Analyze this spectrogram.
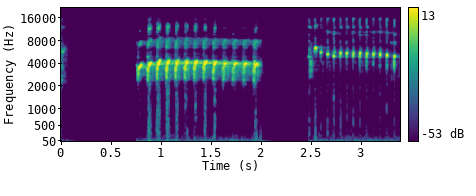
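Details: Ngekek song of a lovebird, used as a master sound for training lovebirds: a loud rapid buzzy trill lasting over a second, a pause, then a thinner, higher pulsed trill.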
